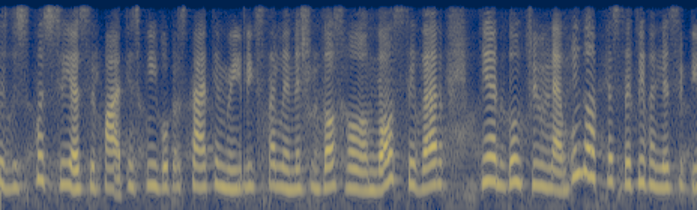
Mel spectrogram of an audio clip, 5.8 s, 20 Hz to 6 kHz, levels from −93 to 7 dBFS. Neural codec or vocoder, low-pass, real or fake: codec, 16 kHz, 0.5 kbps, FreqCodec, larger model; 5.4 kHz; fake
